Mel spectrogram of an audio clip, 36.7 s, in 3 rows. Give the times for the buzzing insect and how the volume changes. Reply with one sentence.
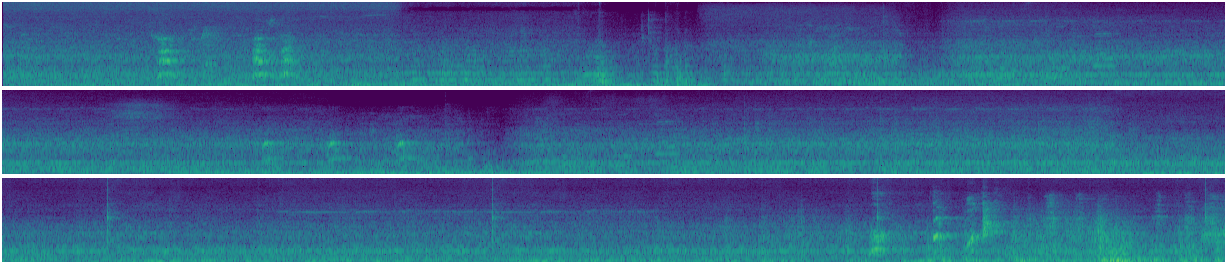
You can hear the buzzing insect from 0.0 to 36.6 s, at a steady volume.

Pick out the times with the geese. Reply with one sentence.
The geese can be heard from 34.6 to 36.6 s.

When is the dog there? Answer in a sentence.
The dog can be heard from 1.5 to 3.0 s, from 14.8 to 17.2 s and from 33.1 to 34.5 s.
